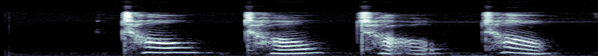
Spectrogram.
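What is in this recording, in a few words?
"Chou", Chinese syllable; Уроки фонетического блока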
